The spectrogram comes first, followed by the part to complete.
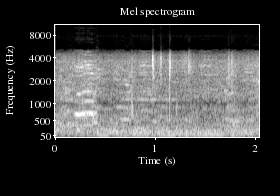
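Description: Steady low outdoor background rumble with brief snatches of distant voices, and a few light clicks about a second in.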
